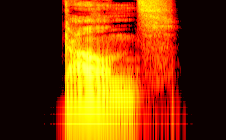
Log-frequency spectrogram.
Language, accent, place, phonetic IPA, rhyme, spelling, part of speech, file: German, Germany, Berlin, [ɡaʁns], -aʁns, Garns, noun, De-Garns.ogg
- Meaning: genitive singular of Garn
